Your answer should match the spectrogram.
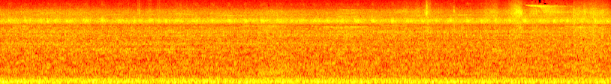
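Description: Steady outdoor ambience: a constant low rumble with a hiss over it, and a thin high-pitched buzz held on one note throughout. A brief faint chirp comes near the end.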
